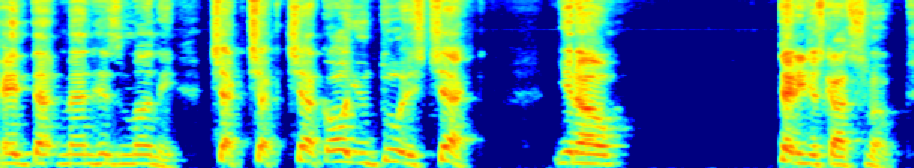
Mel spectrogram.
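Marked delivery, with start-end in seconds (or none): 0.0-3.1 bad, put-on Russian movie accent. Joking that a pitcher talks about his contract: Malkovich Rounders Russian accent. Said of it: "my Rounders, you know, accent from Malkovich".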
